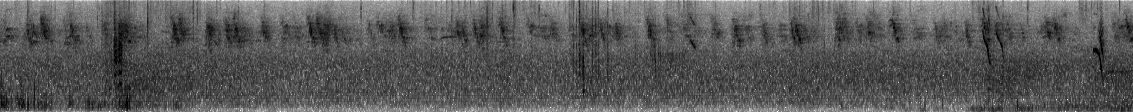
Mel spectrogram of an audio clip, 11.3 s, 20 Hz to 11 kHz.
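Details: Feeding sparrows at a post in a Tenmangu shrine on 8 June 2022 keep up steady high chirping and twittering, with occasional louder notes and light fluttering, in quiet surroundings.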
